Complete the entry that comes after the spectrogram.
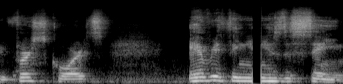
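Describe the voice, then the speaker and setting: A man speaks with a non-native accent and a fairly high pitch. His pitch varies in an ordinary way. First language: not English. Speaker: guitar teacher. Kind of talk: tutorial.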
